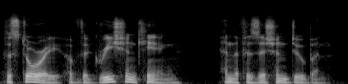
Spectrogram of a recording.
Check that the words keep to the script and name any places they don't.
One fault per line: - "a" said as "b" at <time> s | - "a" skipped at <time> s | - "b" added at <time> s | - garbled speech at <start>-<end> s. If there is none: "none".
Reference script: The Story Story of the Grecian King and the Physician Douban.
- "Story" skipped at 0.6 s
